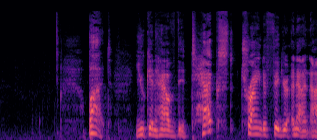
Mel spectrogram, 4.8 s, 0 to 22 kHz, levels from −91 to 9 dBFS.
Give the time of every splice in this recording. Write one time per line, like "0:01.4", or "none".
none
